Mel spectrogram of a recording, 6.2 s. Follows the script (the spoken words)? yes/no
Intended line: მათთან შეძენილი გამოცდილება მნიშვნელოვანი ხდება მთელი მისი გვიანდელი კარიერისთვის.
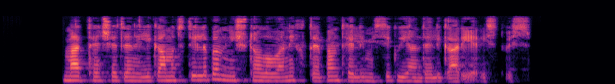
yes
